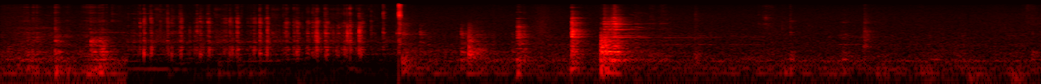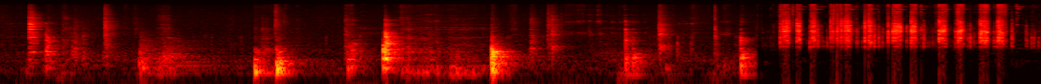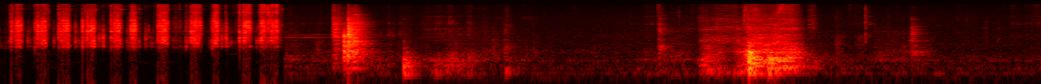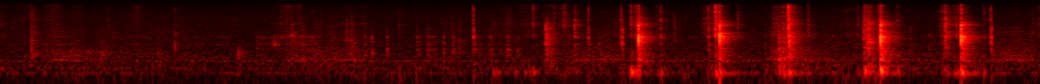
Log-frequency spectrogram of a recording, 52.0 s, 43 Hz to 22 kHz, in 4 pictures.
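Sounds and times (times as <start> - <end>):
hand saw cutting wood: 22.6 - 29.6
scrape on wood: 22.7 - 29.6, 34.8 - 36.2.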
